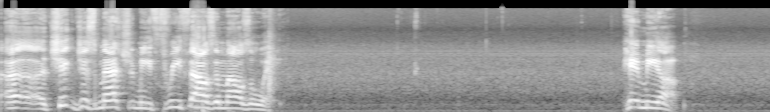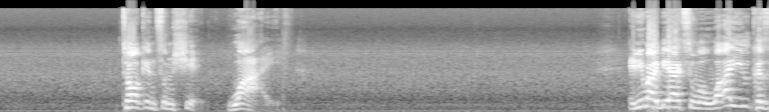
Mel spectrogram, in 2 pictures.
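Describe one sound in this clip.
A young man speaks close to a microphone, with long pauses between phrases.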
